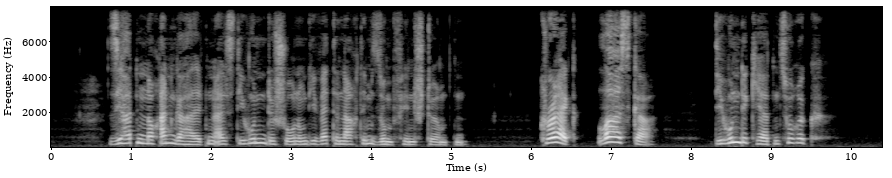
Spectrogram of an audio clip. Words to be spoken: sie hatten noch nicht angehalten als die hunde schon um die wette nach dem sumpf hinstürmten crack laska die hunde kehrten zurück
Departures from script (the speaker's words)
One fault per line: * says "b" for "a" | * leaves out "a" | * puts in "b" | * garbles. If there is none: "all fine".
* leaves out "nicht"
